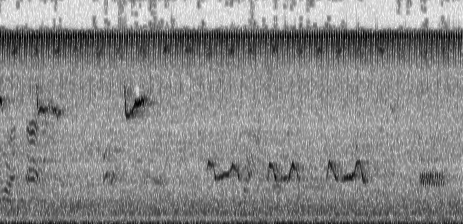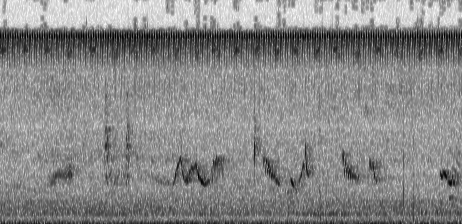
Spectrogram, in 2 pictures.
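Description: Wild birds calling, a string of short wavering chirps repeated through the whole stretch, over a steady low rumble and a constant thin high-pitched tone.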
